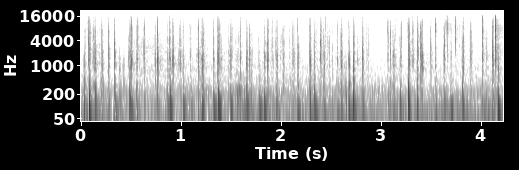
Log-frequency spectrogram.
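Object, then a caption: Foam sponge block scratched by fingernails. A hand-sized, porous yellow foam sponge block, solid and soft, is held in one hand while long acrylic nails on the other hand scratch and tap it close to the microphone. The result is a dense run of short, dry crackling taps with soft low thumps and bright, scratchy edges, with no ringing after each hit.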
